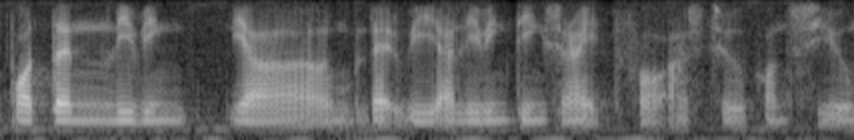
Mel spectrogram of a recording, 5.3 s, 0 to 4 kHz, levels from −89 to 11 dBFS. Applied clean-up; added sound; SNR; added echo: none; none; none; none.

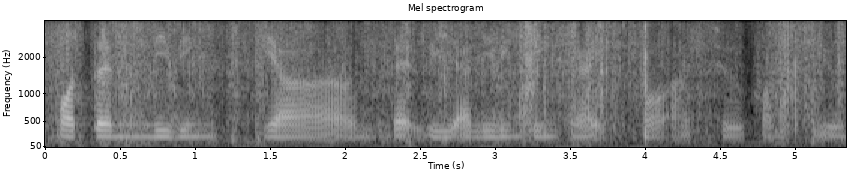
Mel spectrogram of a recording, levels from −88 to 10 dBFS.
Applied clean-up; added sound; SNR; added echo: none; Crumpling, crinkling; 2 dB; none.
